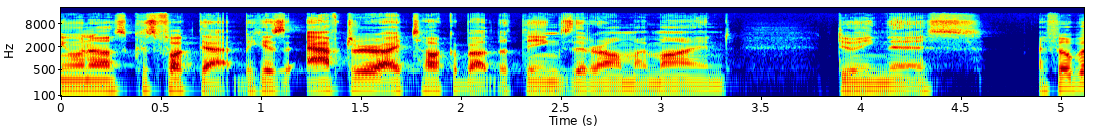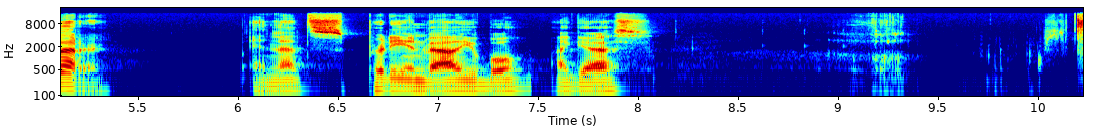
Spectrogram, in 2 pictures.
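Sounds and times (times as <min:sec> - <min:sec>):
speech: 0:00.0 - 0:05.4, 0:06.0 - 0:08.1
person slurping a beverage: 0:08.7 - 0:10.2
gulping and smacking mouth clicks while drinking: 0:08.8 - 0:10.2.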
